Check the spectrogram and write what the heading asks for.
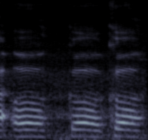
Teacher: कोणत्याच भागाचा स्पर्श कुठं होत नाही आहे, सरळ त्याचा जो उच्चार आहे तो कंठातून निघतोय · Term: कंठवर्णामध्ये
